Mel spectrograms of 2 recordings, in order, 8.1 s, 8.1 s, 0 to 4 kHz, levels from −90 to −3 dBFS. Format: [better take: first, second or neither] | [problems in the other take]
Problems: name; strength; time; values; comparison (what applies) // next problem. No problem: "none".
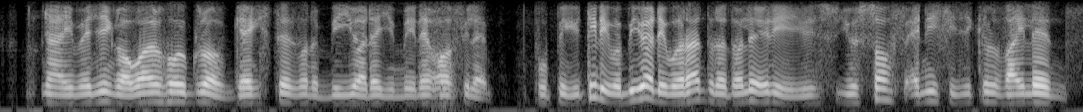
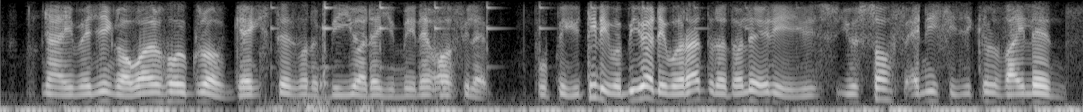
first | background sound (Chink, clink); 8 dB below the speech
